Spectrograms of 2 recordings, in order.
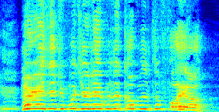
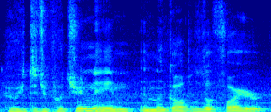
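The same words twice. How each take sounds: First: It is asked in a frantic, agitated voice. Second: It is asked in a calm, polite voice.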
